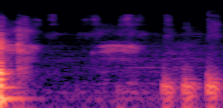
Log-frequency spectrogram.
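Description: A marker squeaking briefly against a whiteboard about a second in, as a word is written, between short bits of a man's speech.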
